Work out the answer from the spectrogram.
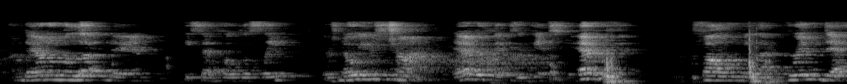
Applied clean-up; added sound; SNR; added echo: classical method WPE with log-MMSE.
